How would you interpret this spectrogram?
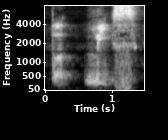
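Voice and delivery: "police" split into a short PUH, pause, LEES; "police" in two separate beats, the second stronger; two syllables. Shown as a demonstration. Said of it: "Duas sílabas".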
